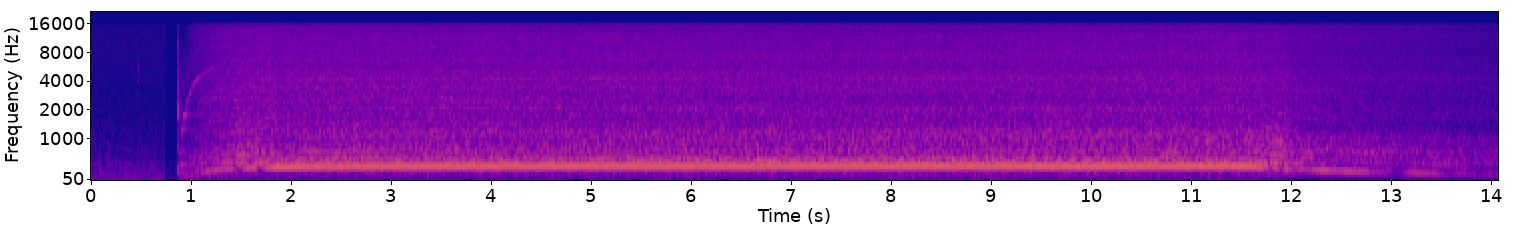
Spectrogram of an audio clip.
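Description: Graco FinishPro HVLP 9.5 paint-sprayer turbine switched on about a second in, quickly spinning up to a steady whining hum, then switched off near the end and winding down with a falling pitch.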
